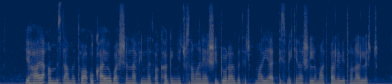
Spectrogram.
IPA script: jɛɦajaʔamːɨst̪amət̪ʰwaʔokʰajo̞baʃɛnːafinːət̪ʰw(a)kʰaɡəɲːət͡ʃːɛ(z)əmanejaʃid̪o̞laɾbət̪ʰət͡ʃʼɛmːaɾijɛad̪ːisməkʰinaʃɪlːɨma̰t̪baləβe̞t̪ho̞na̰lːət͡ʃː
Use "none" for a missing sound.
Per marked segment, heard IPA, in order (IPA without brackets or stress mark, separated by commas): a, s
